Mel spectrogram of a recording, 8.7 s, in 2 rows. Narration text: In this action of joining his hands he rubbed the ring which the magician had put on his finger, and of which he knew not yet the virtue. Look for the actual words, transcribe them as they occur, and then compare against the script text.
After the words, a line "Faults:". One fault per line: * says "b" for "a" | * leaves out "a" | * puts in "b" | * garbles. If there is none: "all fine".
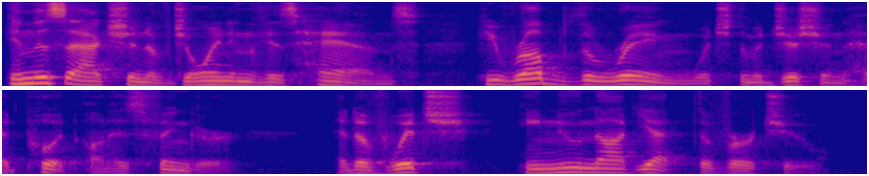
In this action of joining his hands he rubbed the ring which the magician had put on his finger, and of which he knew not yet the virtue.
Faults:
all fine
